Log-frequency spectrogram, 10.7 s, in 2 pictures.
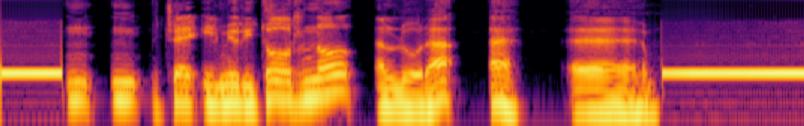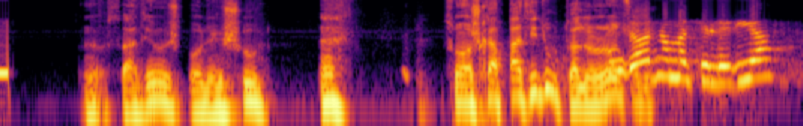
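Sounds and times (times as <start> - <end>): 
telephone line tone while calling a butcher's shop in Oliveto Citra: 0.0 - 0.4, 4.4 - 5.4
speech: 0.4 - 4.5, 5.9 - 10.6.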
